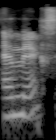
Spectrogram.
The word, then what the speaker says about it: Mx: is MX pronounced so it is MX it's not mix if you say mix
